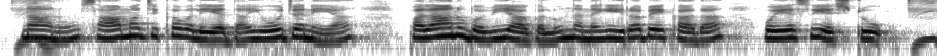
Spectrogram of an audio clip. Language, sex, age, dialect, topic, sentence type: Kannada, female, 18-24, Mysore Kannada, banking, question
